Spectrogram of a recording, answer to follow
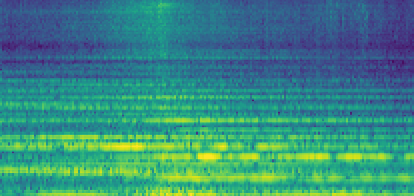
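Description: Logo sting: a held synthesized chord of several steady tones swelling in, with a deep low boom and a rising hiss peaking about a second and a half in, easing off near the end.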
